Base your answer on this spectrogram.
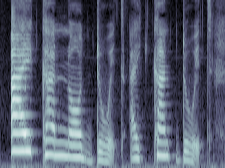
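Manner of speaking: ordinary talk, nothing marked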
